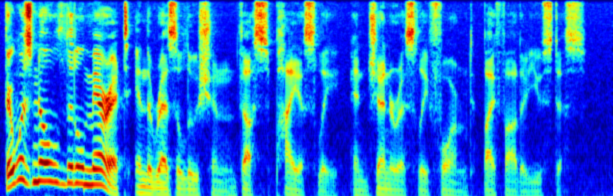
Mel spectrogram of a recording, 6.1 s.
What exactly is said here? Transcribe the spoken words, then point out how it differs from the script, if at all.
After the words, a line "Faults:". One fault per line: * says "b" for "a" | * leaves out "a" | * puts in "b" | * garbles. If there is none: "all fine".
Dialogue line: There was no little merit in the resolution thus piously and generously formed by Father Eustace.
There was no little merit in the resolution thus piously and generously formed by Father Eustace.
Faults:
all fine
